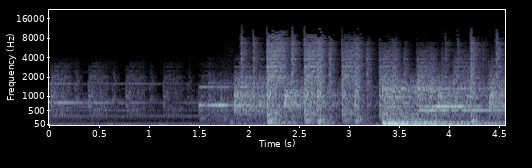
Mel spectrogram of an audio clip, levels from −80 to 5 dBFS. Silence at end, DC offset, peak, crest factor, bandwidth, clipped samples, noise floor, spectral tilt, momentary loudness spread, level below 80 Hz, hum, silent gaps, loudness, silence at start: 0 s; under 0.1%; -8 dBFS; 18 dB; 12 kHz; under 0.1%; -44 dBFS; -4 dB/octave; 20 LU; -30 dBFS; none; none; -23 LUFS; 0 s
